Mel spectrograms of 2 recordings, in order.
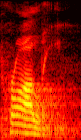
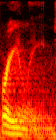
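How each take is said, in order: First: The word is pronounced the Louisiana way. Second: The word is pronounced the Texas way. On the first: This is how people in Louisiana say it. "if you are in Louisiana, they say praline" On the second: This is how people in Texas and nearby states say it. "if you're in Texas, if you're in Mississippi, if you're in Georgia"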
